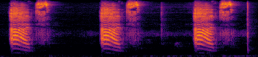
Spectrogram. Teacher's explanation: 자, 그런데 이거는 밑에는 보니까 D 사운드 밑에 S가 붙었죠. 그러면 D 사운드가 유성음이기 때문에 D 사운드 유성음 뒤에 S가 붙었으니까 이거는 유성음으로 소리가 나야 될 겁니다.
